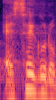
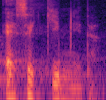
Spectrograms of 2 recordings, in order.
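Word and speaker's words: עֵשֶׂק: 근데 우리 말로 에색으로 번역되는데 히브리어의 정확한 발음은 에세키입니다.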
